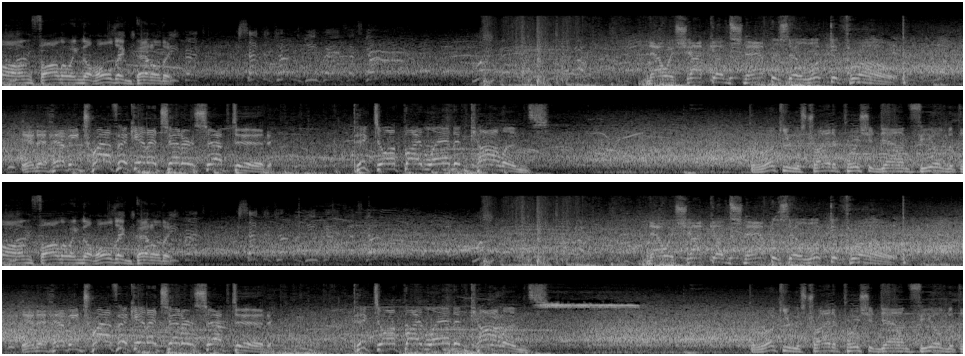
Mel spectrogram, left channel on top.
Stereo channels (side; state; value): both; normal; correlation 0.63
